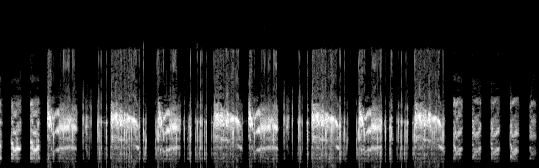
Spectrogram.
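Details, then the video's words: Swiftlet lure sound: loud, high, hoarse buzzing trills about half a second long, repeated in quick succession between short clicking notes. "suara pemanggil burung walet"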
